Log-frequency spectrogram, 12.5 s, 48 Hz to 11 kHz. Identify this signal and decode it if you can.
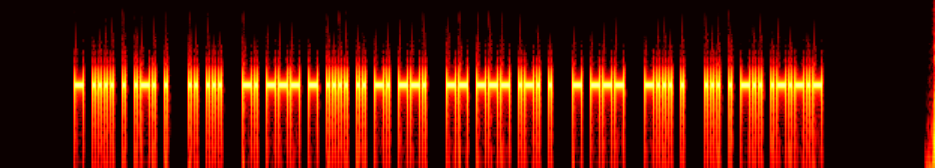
Morse code, heard as a keyed tone, about 30 wpm, 700 Hz. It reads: THERE IS NOTHING MORE TO BE SED.
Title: Sentences from Top 500 Words and Abbreviations 30wpm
